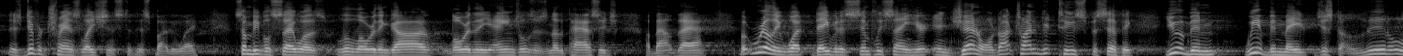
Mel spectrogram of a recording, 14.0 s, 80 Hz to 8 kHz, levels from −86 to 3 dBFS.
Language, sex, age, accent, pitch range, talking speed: English, male, 50-69, American, 160-230 Hz, 225 wpm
